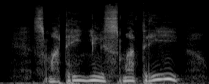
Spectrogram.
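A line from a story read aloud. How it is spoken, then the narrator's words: Quick whisper. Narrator (Russian): успел шепнуть Мартин мальчику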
